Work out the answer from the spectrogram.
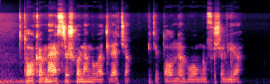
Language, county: Lithuanian, Klaipėda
